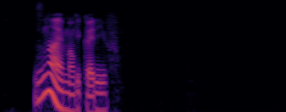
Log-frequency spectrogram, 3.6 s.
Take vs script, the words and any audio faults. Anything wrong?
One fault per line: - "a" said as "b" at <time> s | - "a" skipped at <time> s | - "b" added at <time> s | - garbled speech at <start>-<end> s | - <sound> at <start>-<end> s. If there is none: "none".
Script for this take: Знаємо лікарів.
none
